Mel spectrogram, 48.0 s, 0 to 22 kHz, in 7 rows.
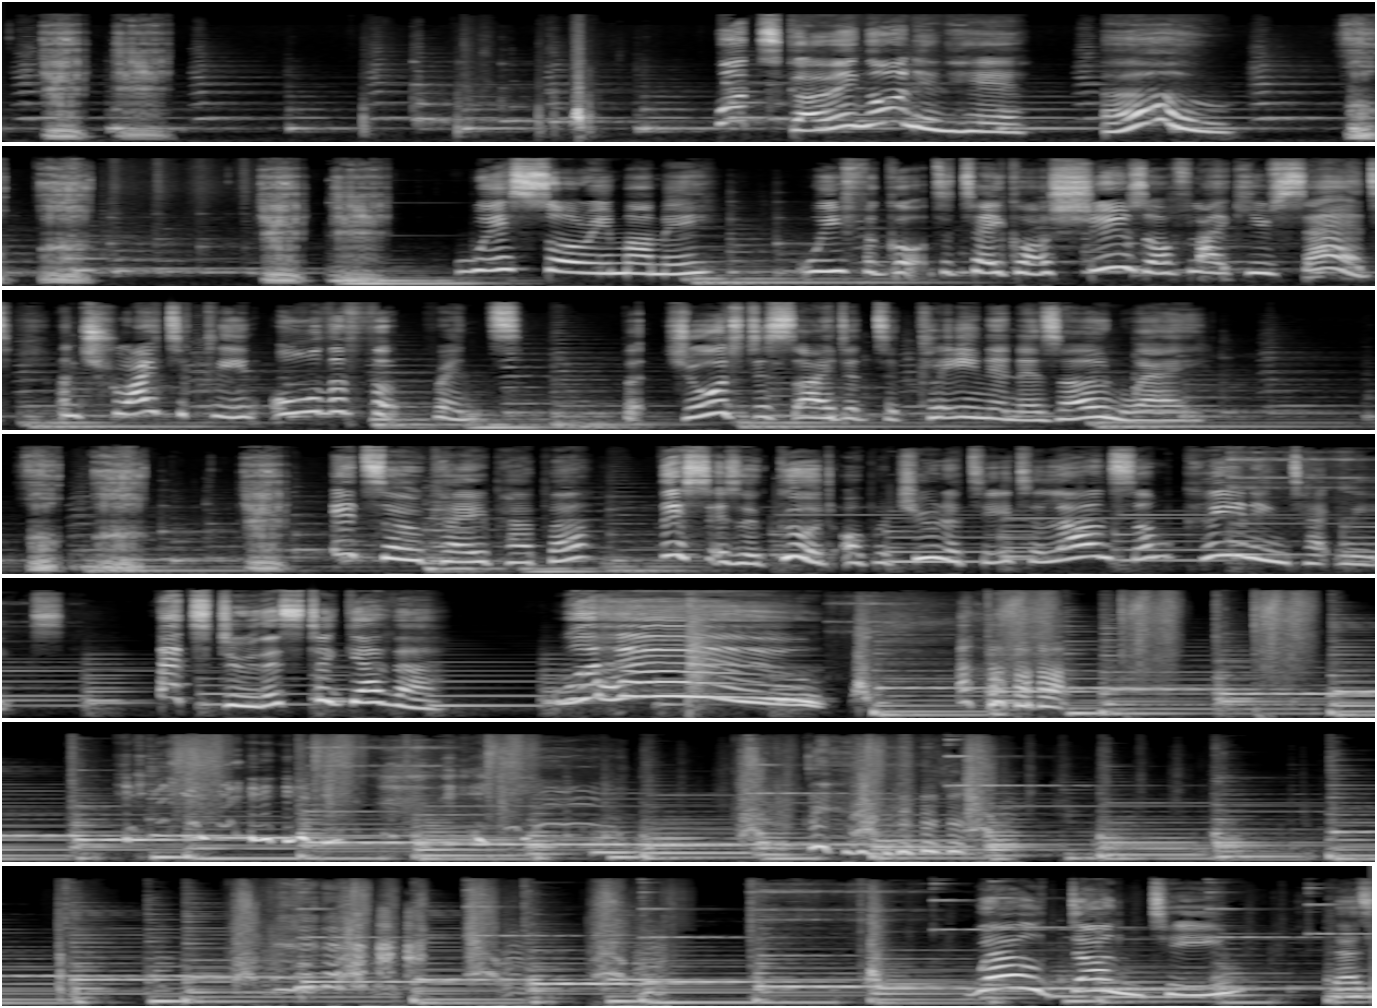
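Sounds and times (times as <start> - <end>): soft background music: 0.0 - 48.0
cartoon pig snorts: 0.2 - 0.9, 6.7 - 7.4, 8.2 - 8.8, 20.7 - 22.1, 42.3 - 44.4.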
